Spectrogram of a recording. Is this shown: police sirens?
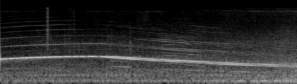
yes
